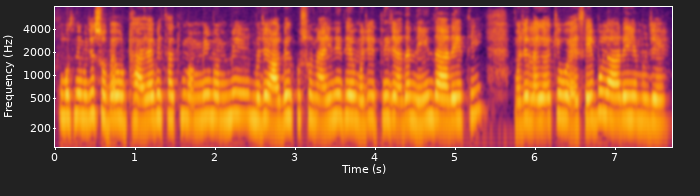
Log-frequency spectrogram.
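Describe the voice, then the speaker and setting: A woman's voice: high-pitched, level tone, a little fast, natural voice. A woman voicing a worried young mother who pleads and sobs while searching for her missing daughter, in a doll story. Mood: anxious. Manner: pleading, tearful. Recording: dull lo-fi sound.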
